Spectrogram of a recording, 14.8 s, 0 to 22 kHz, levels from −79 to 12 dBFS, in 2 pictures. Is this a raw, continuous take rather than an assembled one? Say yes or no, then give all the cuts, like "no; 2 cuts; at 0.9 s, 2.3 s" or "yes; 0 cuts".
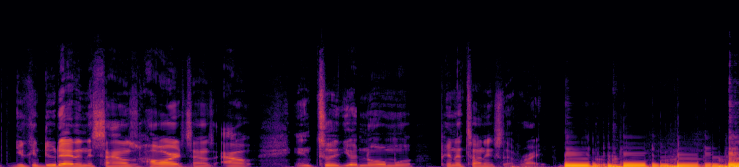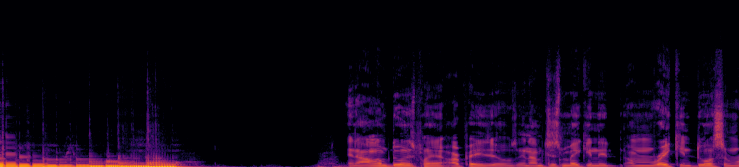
yes; 0 cuts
